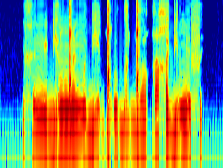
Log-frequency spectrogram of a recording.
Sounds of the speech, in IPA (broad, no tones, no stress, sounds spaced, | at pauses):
x ʏ ŋ y bʲ ɔ ŋ͡ǃ ø ŋ o bʲ e ǃʼ u ɡ ʊ ɡ͡ǃ o q i χ ɐ bʲ o ŋ ɪ f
